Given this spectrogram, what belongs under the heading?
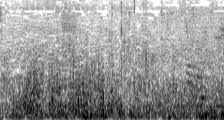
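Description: Strong typhoon wind roars without pause over a microphone in Batanes, a loud, dense, gusting rush that fills the whole clip.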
